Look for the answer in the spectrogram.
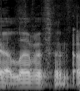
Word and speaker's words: Levithan: Is it? Yeah, Levithan.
